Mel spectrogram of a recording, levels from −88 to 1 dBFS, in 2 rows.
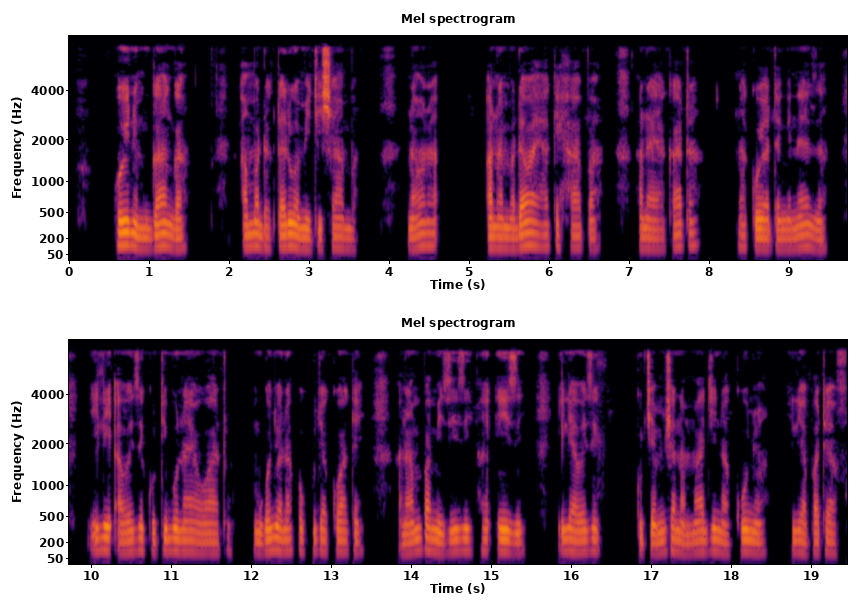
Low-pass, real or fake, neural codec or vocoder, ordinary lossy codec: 7.2 kHz; real; none; MP3, 64 kbps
